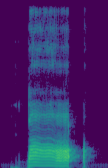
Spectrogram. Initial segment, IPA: ɡ͡b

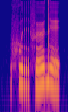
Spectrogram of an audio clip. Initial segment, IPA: xʷ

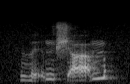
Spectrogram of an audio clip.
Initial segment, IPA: ð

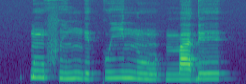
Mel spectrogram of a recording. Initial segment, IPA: k͡p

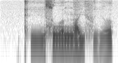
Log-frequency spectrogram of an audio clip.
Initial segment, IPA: kʰ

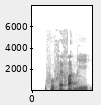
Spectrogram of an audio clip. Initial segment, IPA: f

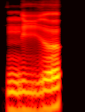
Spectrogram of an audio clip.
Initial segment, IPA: n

